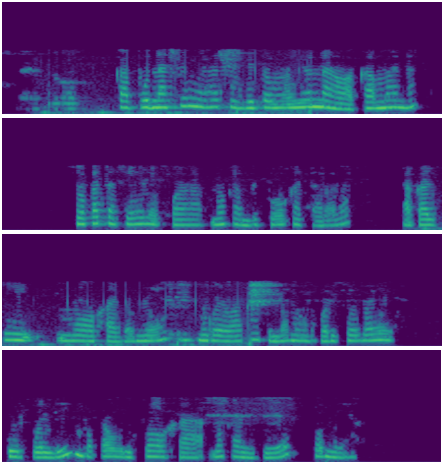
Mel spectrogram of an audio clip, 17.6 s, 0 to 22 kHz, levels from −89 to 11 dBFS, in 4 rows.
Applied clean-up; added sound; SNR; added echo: none; Chatter / Chirp, tweet / Car passing by / Typing; 19 dB; none.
